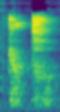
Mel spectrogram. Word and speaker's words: quatre: put this U, okay, so you get this Q, U, A, sound that you will pronounce is K. Okay? Quatre.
